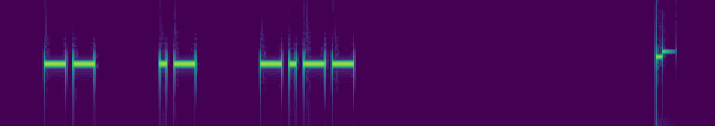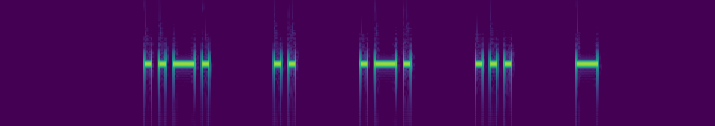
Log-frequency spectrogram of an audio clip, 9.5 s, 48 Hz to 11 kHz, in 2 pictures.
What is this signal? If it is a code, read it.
Morse code, heard as a keyed tone, about 25 wpm, spaced as for 14 wpm, 690 Hz. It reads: MAY FIRST
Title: 3x Character Spacing - Top 100 Words - 25wpm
